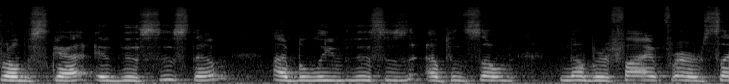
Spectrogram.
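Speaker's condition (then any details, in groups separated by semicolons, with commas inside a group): Cerebral palsy; speech impairment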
